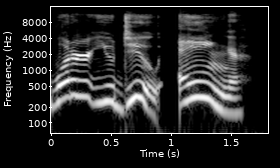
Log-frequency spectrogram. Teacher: Every syllable gets this equal heavy weight.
